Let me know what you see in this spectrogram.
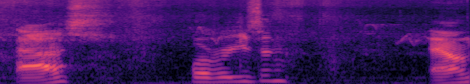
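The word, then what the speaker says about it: æ: They have this little marker, which is an A&E put together. It's pronounced ash for a reason.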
